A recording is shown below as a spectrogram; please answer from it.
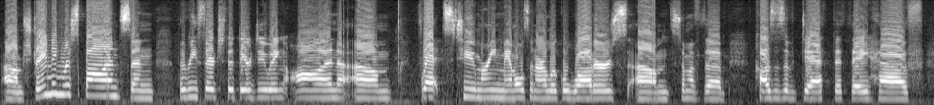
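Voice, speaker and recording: Lady host doing the intro, highish voice, lots of ums. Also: steady tone, takes it slowly, clean tone, rough recording. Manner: hesitant, many ums. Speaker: event host. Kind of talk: introducing a speaker.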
